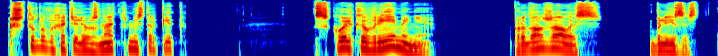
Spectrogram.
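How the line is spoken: Very quiet speech. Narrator (Russian): сказал очень тихо

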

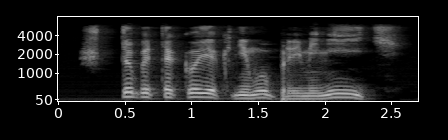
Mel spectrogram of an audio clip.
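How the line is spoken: Feverish muttering. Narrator (Russian): Лихорадочно бормотал он

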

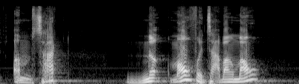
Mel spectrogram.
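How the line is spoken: Vengeful shout. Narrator (Vietnamese): Cổ Phong hét lên một tiếng

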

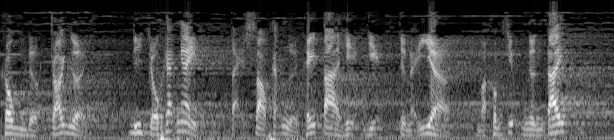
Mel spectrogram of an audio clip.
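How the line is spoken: Cold young man. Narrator (Vietnamese): thanh niên công tử đứng quan sát trận đấu lạnh lùng nói

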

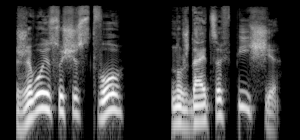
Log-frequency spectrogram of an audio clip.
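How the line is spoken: Plain. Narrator (Russian): сказал я

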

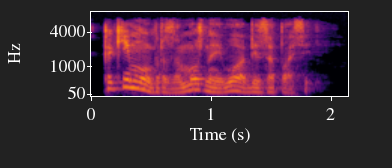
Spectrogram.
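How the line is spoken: Plain. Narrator (Russian): спросил Фишер

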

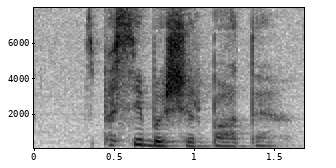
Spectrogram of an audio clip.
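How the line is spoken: Relieved exhale. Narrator (Russian): с облегчением выдохнул Огнегрив

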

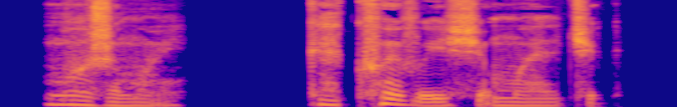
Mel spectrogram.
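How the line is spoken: Mumbled with reluctant smile. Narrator (Russian): пробормотала Ирен, против воли улыбнувшись

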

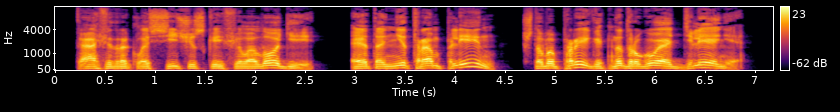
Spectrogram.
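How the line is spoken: Shouting. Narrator (Russian): кричал он

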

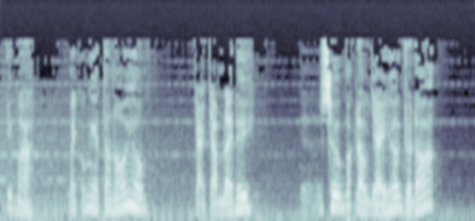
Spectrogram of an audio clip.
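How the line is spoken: Increasingly fearful voice. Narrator (Vietnamese): Thấy không ổn, Khoanh liền nói với giọng lo sợ hơn

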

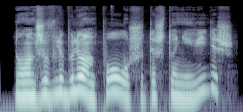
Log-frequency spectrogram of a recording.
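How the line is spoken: Irritated. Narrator (Russian): раздраженно прищурился Ньютон

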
